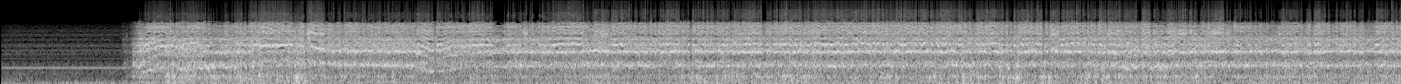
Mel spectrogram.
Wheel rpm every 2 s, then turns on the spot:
50, 250, 220, 230, 230, 220, 230.
none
